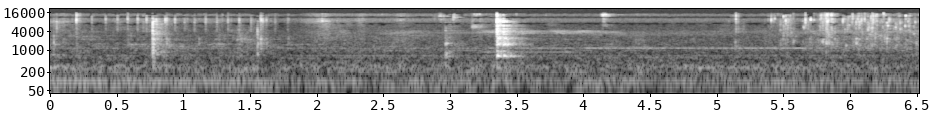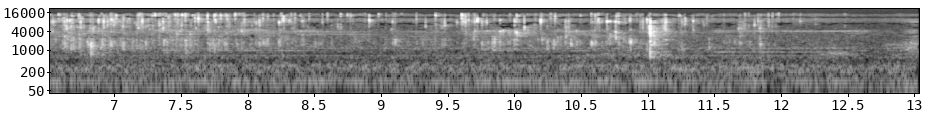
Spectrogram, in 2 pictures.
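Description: Soup broth pouring and dripping from a tipped steel pot into a ceramic bowl of chicken and vegetables, with a few sharp clinks, the loudest about three seconds in.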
